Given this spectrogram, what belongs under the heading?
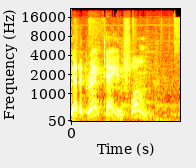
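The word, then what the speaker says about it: Flåm: I thought it was pronounced flam. It's great being able to pronounce it, but how do you write it? We had a great day in Flom.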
